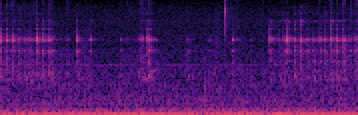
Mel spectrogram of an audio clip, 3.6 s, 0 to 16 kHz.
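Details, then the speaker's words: 3D printer LM8LUU linear bearing sliding along its rod gives gritty metallic rattling and clicking bursts; dreadful low-quality bearing, rods should be hardened chrome-plated to H6 tolerance. "hear that rattle that that's but that's truly dreadful I might as well just throw this fricking thing way"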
